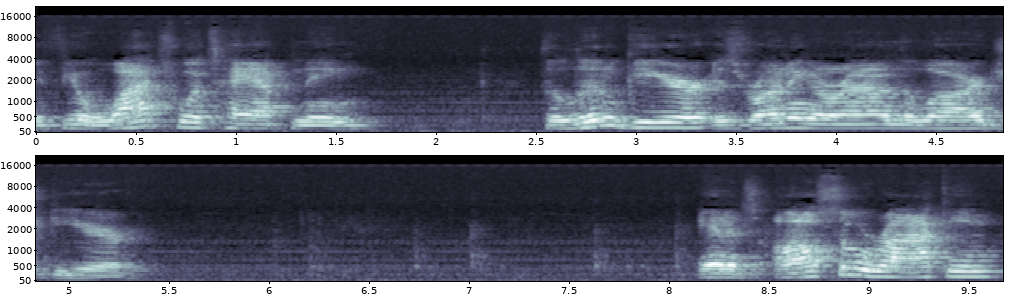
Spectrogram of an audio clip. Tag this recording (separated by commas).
Speech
